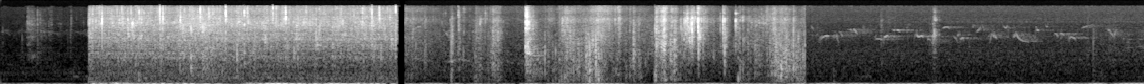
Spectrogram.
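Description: Rustling and crunching as a ground sheet is handled on river gravel, in irregular crackles after an abrupt cut from a denser rustling noise. A few faint bird chirps come in near the end.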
